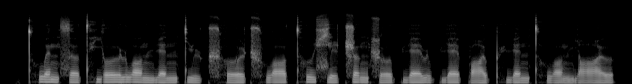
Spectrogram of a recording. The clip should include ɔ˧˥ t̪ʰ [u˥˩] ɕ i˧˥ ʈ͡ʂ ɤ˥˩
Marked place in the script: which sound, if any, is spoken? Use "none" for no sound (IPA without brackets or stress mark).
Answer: u˥˩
